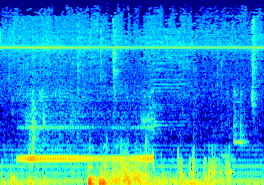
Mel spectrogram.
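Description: A steady, single-pitched telephone tone hums for over a second after the line goes dead, a clunk of the receiver landing partway through, followed by faint handling noise.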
